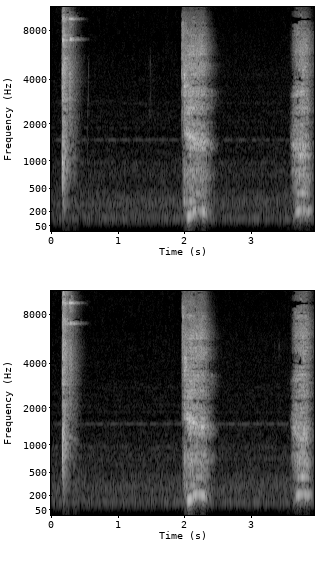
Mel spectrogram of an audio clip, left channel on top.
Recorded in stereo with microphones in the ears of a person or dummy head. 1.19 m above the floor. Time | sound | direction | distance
0.2 | breaking glass | 25° left (ahead or behind) | 1.8 m
1.9 | a gasp | 35° left (ahead or behind) | 1.8 m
